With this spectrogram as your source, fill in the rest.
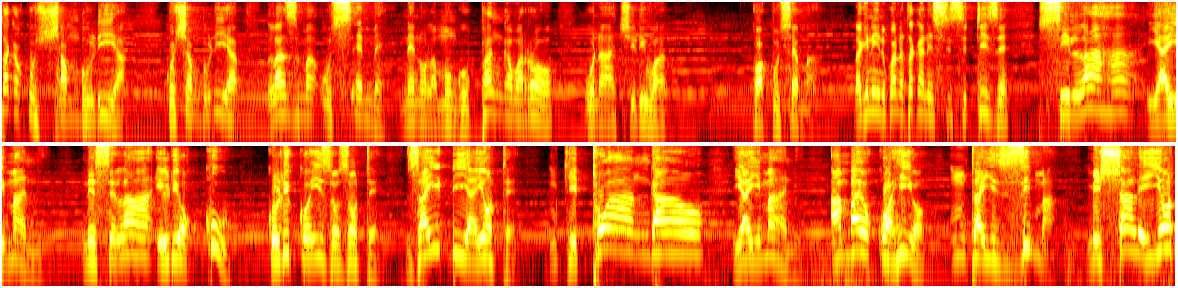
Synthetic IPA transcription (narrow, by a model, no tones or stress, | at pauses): takakuʃambulia̰ | kuʃambulia | lazimaʔusɛmɛ̰nɛnɔlamuŋɡuːpaŋɡawaɾɔhɔ | unaːt͡ʃiliwa | kwakusɛma̰ | lakinilikuwanatakanisisitizɛ | silaɦajaimanḭ | nisilahaʔilijɔkuː | kulikɔhizɔzɔtɛ̰ | zaiɗijajɔtɛ̰ | m̩kitɔaŋɡaɔ | jaimanḭambajɔkwaɦijɔ | m̩taizima̰ | miʃalɛjɔ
